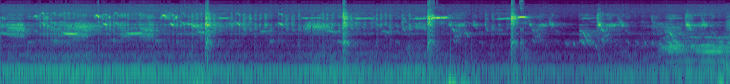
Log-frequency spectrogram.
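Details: A common starling sings in spring in Ukraine, a species known to mimic other birds and sounds: a jumbled song of whistles, rattles and chatter with sharp clicks and squeaky notes, over a steady low hum.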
